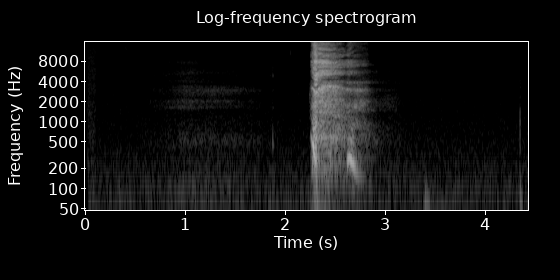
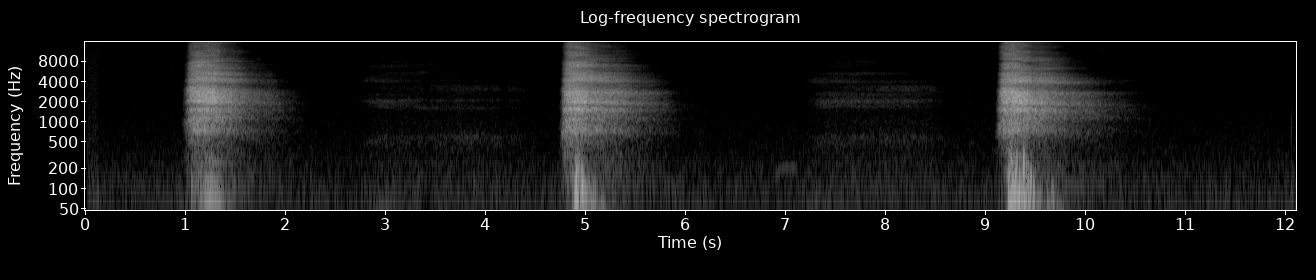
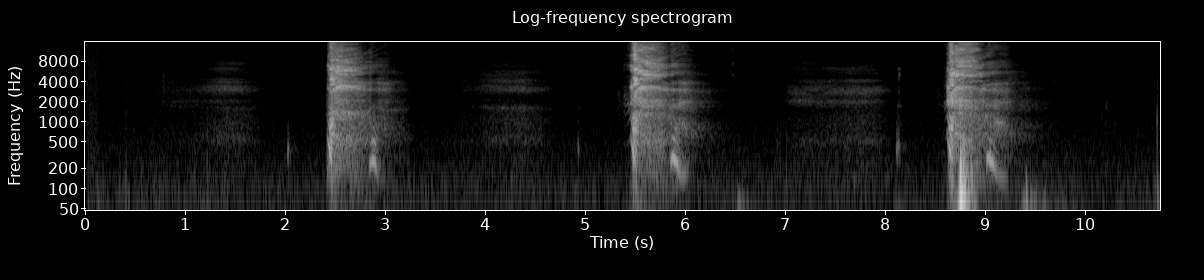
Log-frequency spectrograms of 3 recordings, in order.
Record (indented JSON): {
  "cough_length": "4.4 s",
  "cough_amplitude": 6509,
  "cough_signal_mean_std_ratio": 0.23,
  "exhalation_length": "12.1 s",
  "exhalation_amplitude": 4397,
  "exhalation_signal_mean_std_ratio": 0.3,
  "three_cough_length": "10.8 s",
  "three_cough_amplitude": 9374,
  "three_cough_signal_mean_std_ratio": 0.24,
  "survey_phase": "beta (2021-08-13 to 2022-03-07)",
  "age": "45-64",
  "gender": "Female",
  "wearing_mask": "No",
  "symptom_sore_throat": true,
  "smoker_status": "Ex-smoker",
  "respiratory_condition_asthma": true,
  "respiratory_condition_other": false,
  "recruitment_source": "REACT",
  "submission_delay": "1 day",
  "covid_test_result": "Negative",
  "covid_test_method": "RT-qPCR",
  "influenza_a_test_result": "Negative",
  "influenza_b_test_result": "Negative"
}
